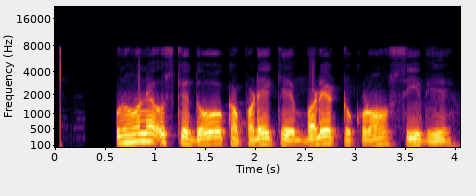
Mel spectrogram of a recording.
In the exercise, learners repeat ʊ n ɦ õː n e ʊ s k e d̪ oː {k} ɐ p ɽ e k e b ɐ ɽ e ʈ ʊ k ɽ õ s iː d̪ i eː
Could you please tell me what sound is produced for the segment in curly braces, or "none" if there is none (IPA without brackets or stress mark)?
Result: k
